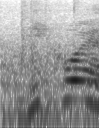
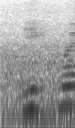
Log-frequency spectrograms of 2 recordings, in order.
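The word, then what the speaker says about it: 御声: 이 고자가 오로도 발음하고 고로도 발음하고 미로도 발음하는데 미코에 하면 좀 그렇더라고요. 그래서 이거는 어자를 쓰고 요거 발음을 미로 하는 거죠. 그래서 미코에 니모 하나님의 목소리에서 고자이마스 고자루예요.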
